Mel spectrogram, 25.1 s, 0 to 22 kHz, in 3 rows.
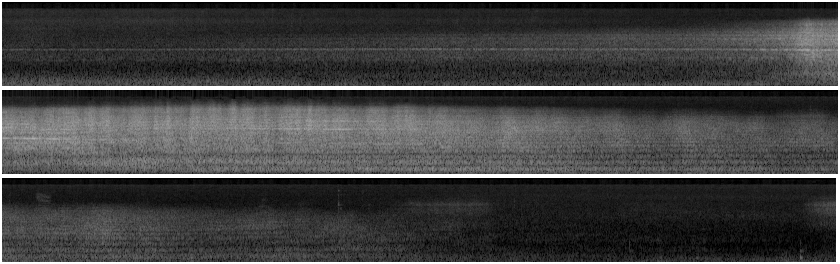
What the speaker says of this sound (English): Departing from Amsterdam Schiphol Airport on runway 36 left,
